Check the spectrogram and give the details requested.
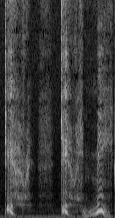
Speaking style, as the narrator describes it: cried my mother

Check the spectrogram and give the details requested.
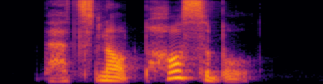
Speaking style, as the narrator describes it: Draco whispered, stunned

